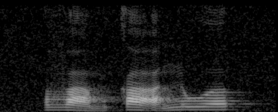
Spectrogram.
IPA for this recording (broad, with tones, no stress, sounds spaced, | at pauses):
v a˧˩ m k a̰ː˧˨ n u˧ ə̯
